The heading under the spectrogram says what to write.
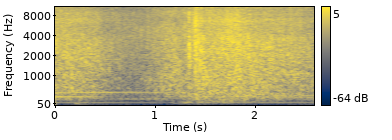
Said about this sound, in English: So the sounds that came to me when I was a boy were the sounds of the environment, were the sounds of insects singing and the sounds of water against the shore.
